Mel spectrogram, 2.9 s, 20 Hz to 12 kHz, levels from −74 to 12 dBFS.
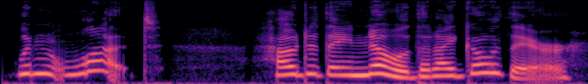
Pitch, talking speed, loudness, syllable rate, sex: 285 Hz, 185 wpm, -15 LUFS, 4.9 syllables/s, female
